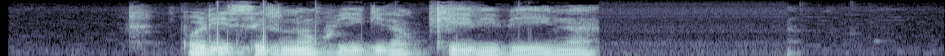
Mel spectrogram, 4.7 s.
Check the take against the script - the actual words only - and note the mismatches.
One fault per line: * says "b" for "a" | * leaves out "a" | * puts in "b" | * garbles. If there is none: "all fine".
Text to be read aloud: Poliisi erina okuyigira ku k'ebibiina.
all fine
